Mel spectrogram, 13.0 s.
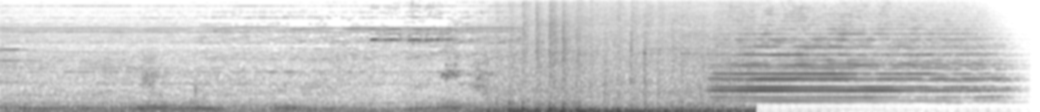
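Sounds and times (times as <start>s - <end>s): train rumbling and clattering: 0.0s - 11.7s
train horn chord: 8.7s - 12.9s.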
